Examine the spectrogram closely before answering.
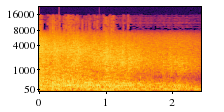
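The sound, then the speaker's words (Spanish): A spaceship explodes in a science-fiction scene: a loud, sustained, low rumbling blast that keeps roaring for the whole clip and fades only slightly toward the end. “Nave a punto de explotar.”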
